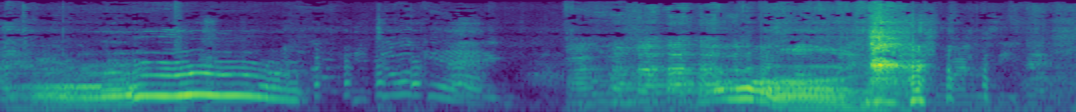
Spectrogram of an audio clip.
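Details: Siberian Husky visiting a friend's house gives a drawn-out, wavering howl-like vocalisation lasting over a second, rich in stacked harmonics, then short yelping notes, followed by a person talking and another rising-falling vocal sound.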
